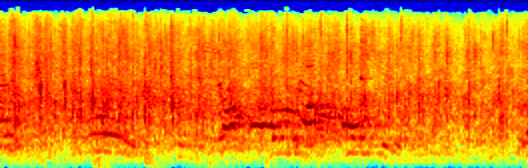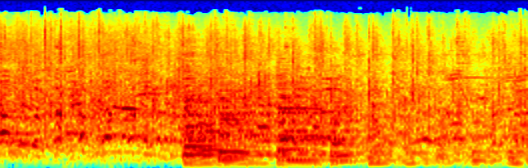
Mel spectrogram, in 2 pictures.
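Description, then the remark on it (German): Loud, sustained audience applause for the next performer, with cheering voices woven through it; about two-thirds of the way in, steady music with held chords starts up beneath the continuing clapping. “einen kräftigen Applaus für ihn.”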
